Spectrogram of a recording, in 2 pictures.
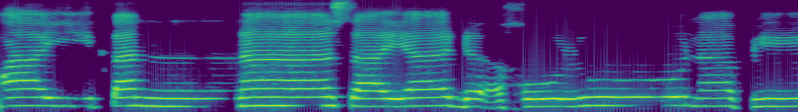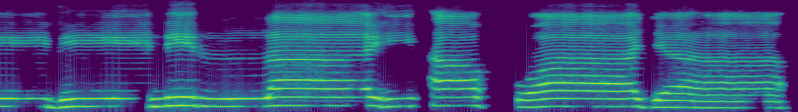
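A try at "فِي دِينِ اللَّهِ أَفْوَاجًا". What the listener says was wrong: Pinya tipisin. Fi jangan P. Fi dinillahi afwaja.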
